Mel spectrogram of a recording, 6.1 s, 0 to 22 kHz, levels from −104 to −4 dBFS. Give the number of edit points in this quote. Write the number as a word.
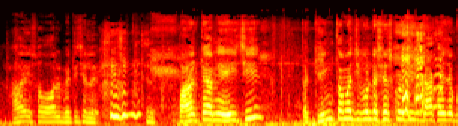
one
